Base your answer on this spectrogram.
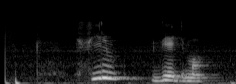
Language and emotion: Russian, neutral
